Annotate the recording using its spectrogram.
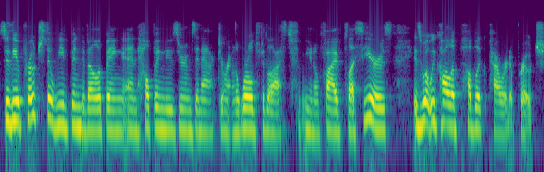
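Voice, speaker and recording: With a medium pitch, a woman talks at a fairly quick pace, showing ordinary pitch variation and big swings in loudness. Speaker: startup co-founder and CEO giving a presentation. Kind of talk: conference presentation. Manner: fast.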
